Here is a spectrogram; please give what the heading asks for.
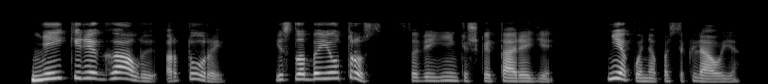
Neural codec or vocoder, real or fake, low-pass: none; real; 7.2 kHz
